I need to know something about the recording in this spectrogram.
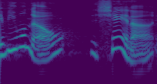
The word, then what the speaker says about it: Shaena: you will know know Shana is also how we say hello to each other in Sweden but there's a connection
